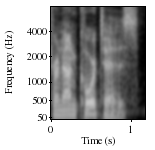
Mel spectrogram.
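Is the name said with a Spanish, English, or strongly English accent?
strongly English. The name is said with a strongly English accent. It sounds even more careless. "or worse"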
